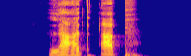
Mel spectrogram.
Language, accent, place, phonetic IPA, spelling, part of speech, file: German, Germany, Berlin, [ˌlaːt ˈap], lad ab, verb, De-lad ab.ogg
- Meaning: singular imperative of abladen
